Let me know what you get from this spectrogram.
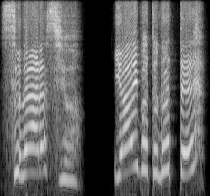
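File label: voice, Japanese; Laudia; kingsraid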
